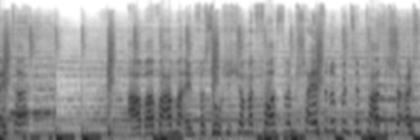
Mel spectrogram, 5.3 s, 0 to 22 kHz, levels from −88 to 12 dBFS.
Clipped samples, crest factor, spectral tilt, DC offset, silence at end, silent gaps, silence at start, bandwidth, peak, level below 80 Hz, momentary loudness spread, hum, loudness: 0.4%; 12 dB; -5 dB/octave; 0.2%; 0 s; none; 0 s; 18.5 kHz; 0 dBFS; -16 dBFS; 5 LU; none; -13 LUFS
